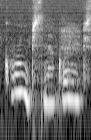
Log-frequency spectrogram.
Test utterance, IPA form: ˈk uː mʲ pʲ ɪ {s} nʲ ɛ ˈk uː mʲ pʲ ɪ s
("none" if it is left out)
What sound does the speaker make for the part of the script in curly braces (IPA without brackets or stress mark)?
s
